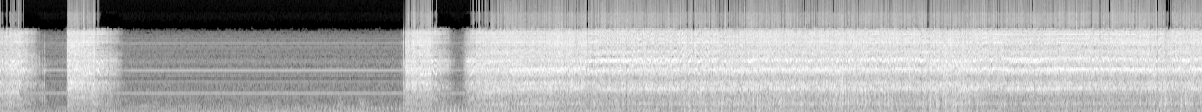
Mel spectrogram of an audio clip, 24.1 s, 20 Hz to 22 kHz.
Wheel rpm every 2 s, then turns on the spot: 70, 10, 0, 0, 80, 210, 210, 230, 230, 230, 230, 230.
none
